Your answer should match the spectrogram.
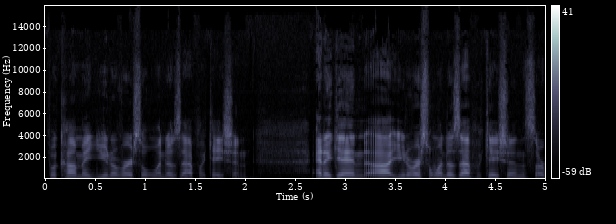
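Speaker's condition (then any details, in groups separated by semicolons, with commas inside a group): No condition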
